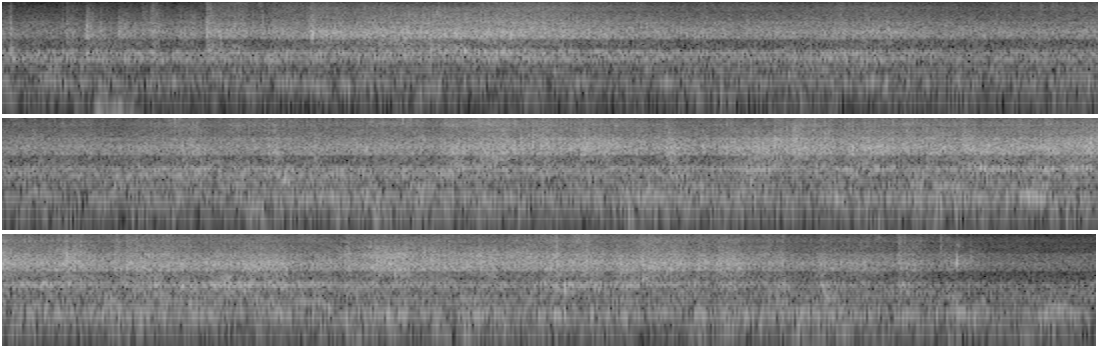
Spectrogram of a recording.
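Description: Car tyres hiss over a wet road as vehicles pass.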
